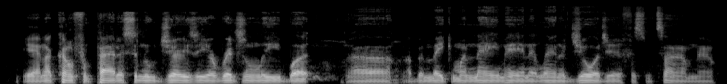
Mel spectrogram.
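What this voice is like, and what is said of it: Smooth deep East Coast accent. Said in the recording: “I love his accent. I love it. That's that East Coast sound. ... He got the smooth Barry White voice.”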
